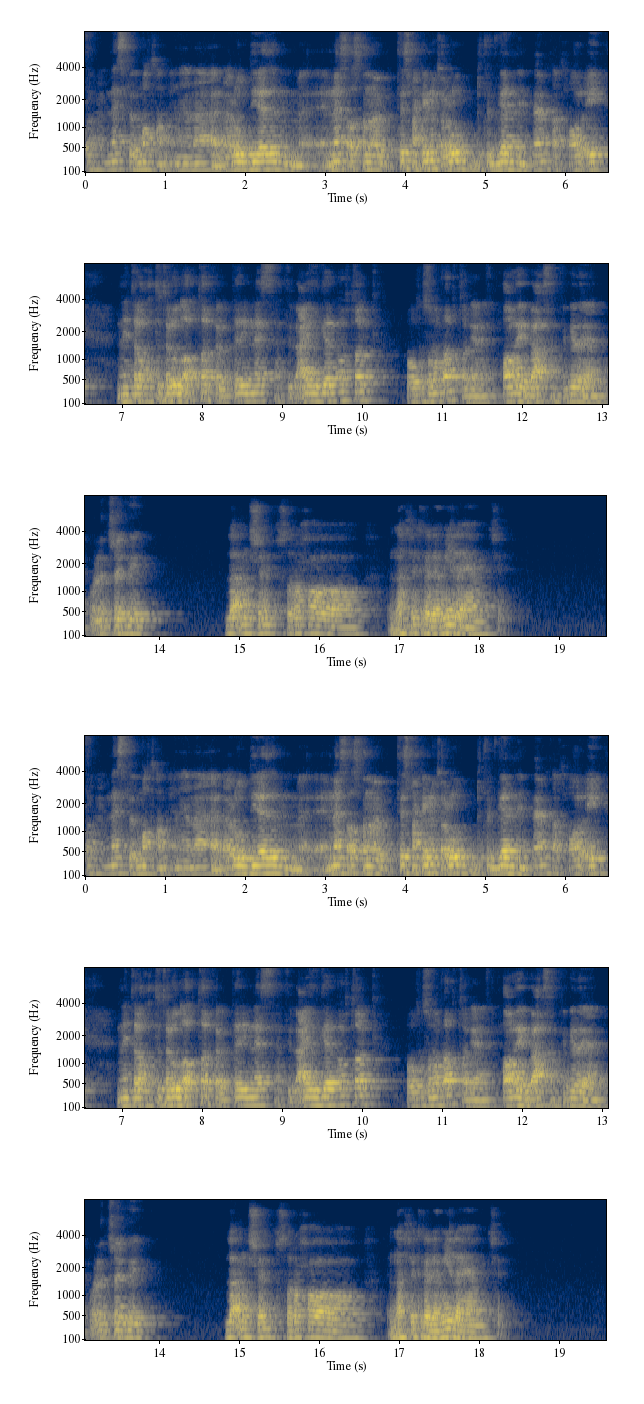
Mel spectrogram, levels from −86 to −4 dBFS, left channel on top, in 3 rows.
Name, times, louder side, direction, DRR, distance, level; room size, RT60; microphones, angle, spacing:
voice 1, 0.0-6.5 6.9-10.2 10.6-13.8, right 1 dB, 10° right, -5 dB, 1.0 m, -23 dB
voice 2, 14.8-16.5 16.9-18.3, right 2 dB, 75° right, -2 dB, 0.6 m, -22 dB
4.2 x 3.7 x 2.3 m, 0.75 s
head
